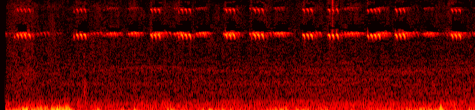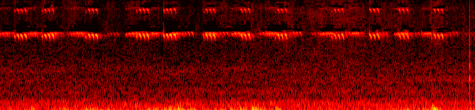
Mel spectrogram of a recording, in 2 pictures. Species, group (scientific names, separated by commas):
Gryllus campestris, Orthoptera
